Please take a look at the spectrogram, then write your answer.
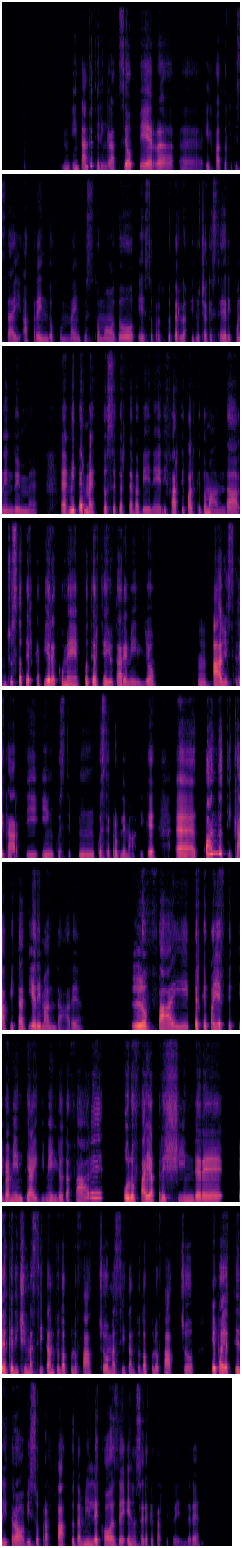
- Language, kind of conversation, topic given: Italian, advice, Perché continuo a procrastinare su compiti importanti anche quando ho tempo disponibile?
- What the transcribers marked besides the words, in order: other background noise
